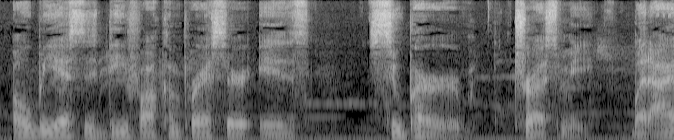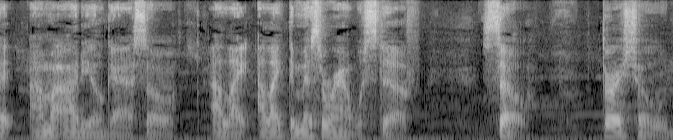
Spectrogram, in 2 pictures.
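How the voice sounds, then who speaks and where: A man in his thirties with a deep, boxy voice, talking close to a handheld mic as he casually walks through his audio setup in a small home room. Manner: laid-back, slangy, talks close to the mic. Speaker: content creator explaining his audio setup. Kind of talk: casual tutorial. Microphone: handheld close-up microphone.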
